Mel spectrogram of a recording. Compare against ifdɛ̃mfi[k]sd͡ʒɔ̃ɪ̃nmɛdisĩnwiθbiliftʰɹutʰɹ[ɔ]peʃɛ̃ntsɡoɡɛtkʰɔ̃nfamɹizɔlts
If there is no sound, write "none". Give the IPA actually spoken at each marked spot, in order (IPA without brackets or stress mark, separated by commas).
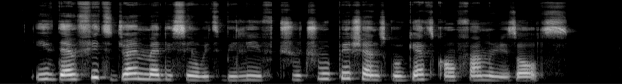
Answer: t, u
